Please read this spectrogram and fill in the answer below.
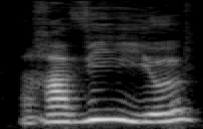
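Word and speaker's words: ravie: Alors attention, il faut ajouter un E muet au féminin de l'adjectif ravi si vous êtes une femme. Donc ravi, mais le E ne se prononce pas, de faire ta connaissance ou de faire votre connaissance.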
